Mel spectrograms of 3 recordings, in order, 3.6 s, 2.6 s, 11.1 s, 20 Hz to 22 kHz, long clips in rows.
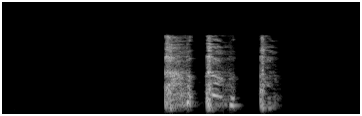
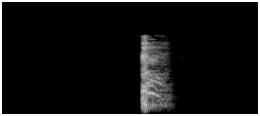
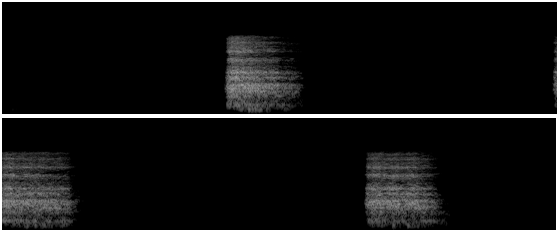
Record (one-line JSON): {"three_cough_length": "3.6 s", "three_cough_amplitude": 9391, "three_cough_signal_mean_std_ratio": 0.3, "cough_length": "2.6 s", "cough_amplitude": 15732, "cough_signal_mean_std_ratio": 0.2, "exhalation_length": "11.1 s", "exhalation_amplitude": 1904, "exhalation_signal_mean_std_ratio": 0.33, "survey_phase": "beta (2021-08-13 to 2022-03-07)", "age": "18-44", "gender": "Female", "wearing_mask": "No", "symptom_fatigue": true, "symptom_headache": true, "smoker_status": "Never smoked", "respiratory_condition_asthma": false, "respiratory_condition_other": false, "recruitment_source": "Test and Trace", "submission_delay": "1 day", "covid_test_result": "Positive", "covid_test_method": "LFT"}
